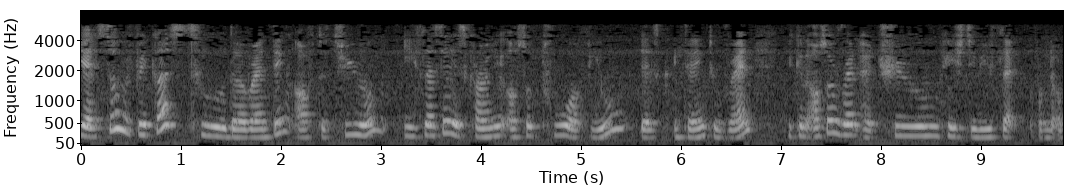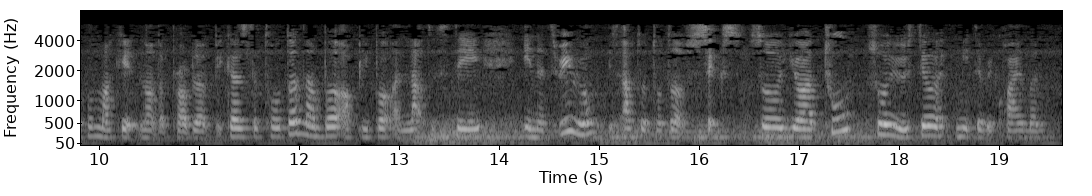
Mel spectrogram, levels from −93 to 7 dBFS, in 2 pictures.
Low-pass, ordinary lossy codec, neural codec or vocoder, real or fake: 7.2 kHz; MP3, 24 kbps; none; real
